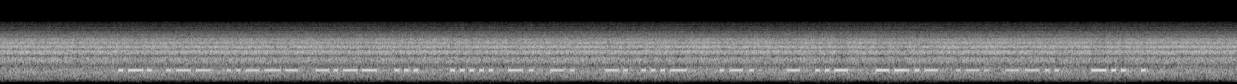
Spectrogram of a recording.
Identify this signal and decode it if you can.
Morse code, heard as a keyed tone, hand-sent with a bug key, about 25 wpm, 660 Hz, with heavy radio static and fading. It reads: RW2YS 5NN NV R TU QRZ DE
